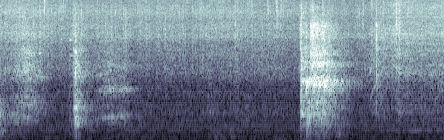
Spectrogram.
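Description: Onions and mushrooms sizzle and fry steadily in a pan, a close, continuous crackle with a few brief stirring scrapes and a louder hissing burst partway through.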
